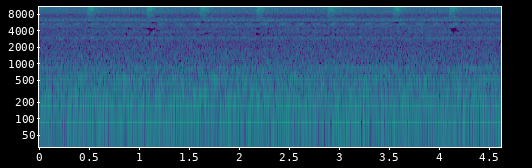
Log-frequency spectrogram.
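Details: Crickets singing on a summer night in the countryside woods. Evenly spaced, piercing short chirps repeat roughly every 0.6 seconds above a steady high buzz from many insects and a faint low rumble.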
